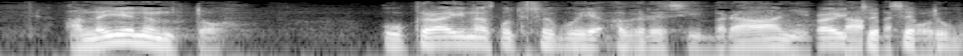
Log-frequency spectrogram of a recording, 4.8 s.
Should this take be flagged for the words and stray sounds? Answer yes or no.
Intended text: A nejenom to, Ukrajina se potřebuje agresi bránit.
yes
